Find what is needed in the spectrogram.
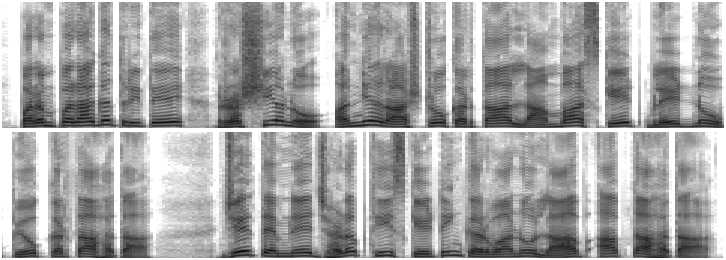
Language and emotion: Gujarati, neutral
